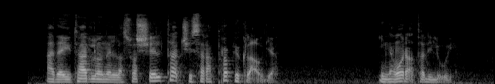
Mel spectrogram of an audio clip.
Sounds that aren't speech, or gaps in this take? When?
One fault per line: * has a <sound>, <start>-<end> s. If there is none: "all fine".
all fine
